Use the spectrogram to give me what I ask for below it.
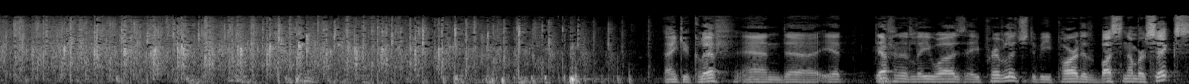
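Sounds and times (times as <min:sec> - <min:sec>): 
audience applause: 0:00.0 - 0:06.4
speech: 0:06.7 - 0:11.8.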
